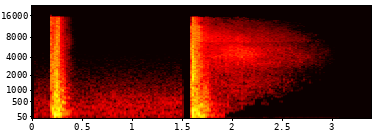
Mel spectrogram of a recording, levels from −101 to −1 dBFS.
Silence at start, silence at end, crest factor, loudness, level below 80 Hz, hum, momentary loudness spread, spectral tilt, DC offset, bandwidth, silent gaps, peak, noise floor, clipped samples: 0.2 s; 1.25 s; 32 dB; -26 LUFS; -46 dBFS; none; 21 LU; -3 dB/octave; under 0.1%; 16 kHz; 1.51-1.58 s; -2 dBFS; -69 dBFS; under 0.1%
